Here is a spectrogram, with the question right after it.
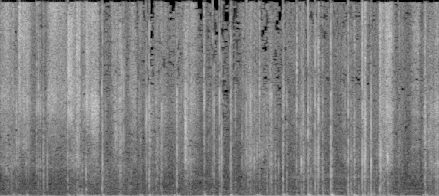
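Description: A medium white plastic CeraVe lotion pump bottle, hollow and apparently filled, is gripped, squeezed and lightly tapped with fingertips and nails close to the mic. It makes a steady run of soft, low, dull thumps mixed with crinkly scratching and quick, dry, bright clicks that stop at once.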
